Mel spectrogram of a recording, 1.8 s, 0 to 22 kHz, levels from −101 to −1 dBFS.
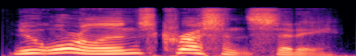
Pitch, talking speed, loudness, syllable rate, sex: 190 Hz, 135 wpm, -14 LUFS, 4.3 syllables/s, male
